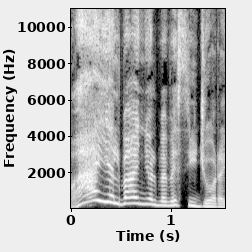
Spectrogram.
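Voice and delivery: sudden admission. Retold or imitated. Mother finally admits the bath trouble, high and sudden. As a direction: blurt it out as it dawns on her.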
